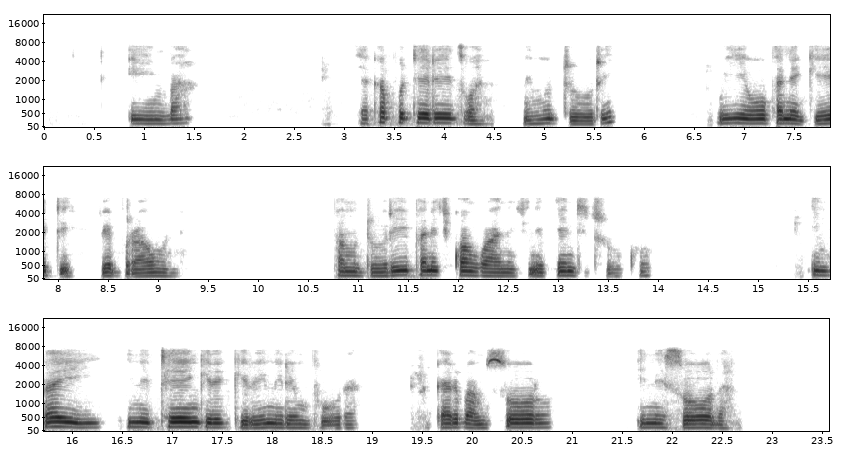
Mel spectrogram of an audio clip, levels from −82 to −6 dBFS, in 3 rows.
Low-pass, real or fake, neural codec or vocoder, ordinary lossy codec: 7.2 kHz; real; none; Opus, 16 kbps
